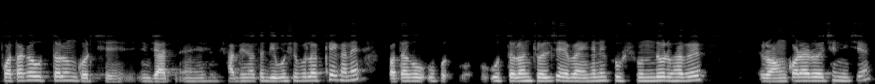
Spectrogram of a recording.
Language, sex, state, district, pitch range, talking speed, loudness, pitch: Bengali, male, West Bengal, North 24 Parganas, 155-180 Hz, 150 wpm, -16 LUFS, 170 Hz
